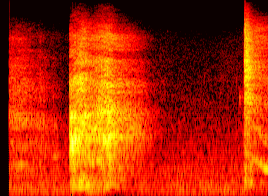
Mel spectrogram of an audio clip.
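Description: A man's voice in short breathy bursts with little pitch: a soft one, a loud one about half a second in, and another loud one starting suddenly near the end.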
